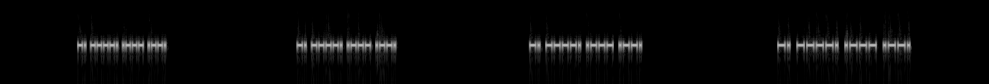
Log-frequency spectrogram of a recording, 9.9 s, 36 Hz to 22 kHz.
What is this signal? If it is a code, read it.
Morse code, heard as a keyed tone, about 63 wpm, 700 Hz. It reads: N9JP N9JP N9JP N9JP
